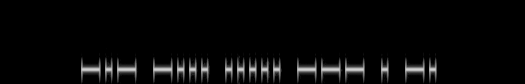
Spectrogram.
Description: Morse code, heard as a keyed tone, about 20 wpm, 700 Hz. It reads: KB5OEN
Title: USA Call Signs - 2x Character Spacing - 20wpm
